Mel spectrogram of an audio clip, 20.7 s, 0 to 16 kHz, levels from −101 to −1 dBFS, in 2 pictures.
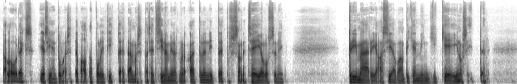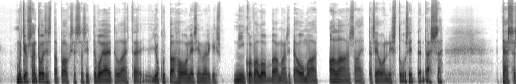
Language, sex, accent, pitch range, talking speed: Finnish, male, native, 85-100 Hz, 140 wpm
